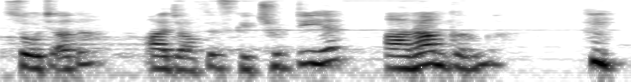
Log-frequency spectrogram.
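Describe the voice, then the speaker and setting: A harried young husband voiced by a man in a moral-story cartoon. His voice is high, and he pleads and complains in exasperation, with music running underneath. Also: normal speed, natural voice. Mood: weary, complaining.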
